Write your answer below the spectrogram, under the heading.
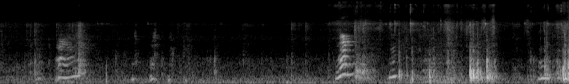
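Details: Dagger, a pet dog, making odd sounds likened to a chicken: scattered high, rising squeaky yelps and short whines, a burst near the start and a cluster after three seconds, with quiet room noise between.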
